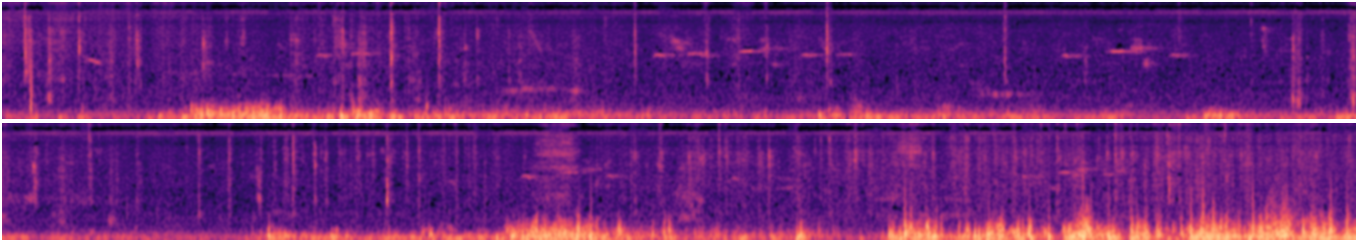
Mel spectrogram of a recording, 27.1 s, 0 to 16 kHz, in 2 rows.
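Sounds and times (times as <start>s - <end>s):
high bird chirps: 6.4s - 8.7s, 9.5s - 12.0s, 18.0s - 25.0s.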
